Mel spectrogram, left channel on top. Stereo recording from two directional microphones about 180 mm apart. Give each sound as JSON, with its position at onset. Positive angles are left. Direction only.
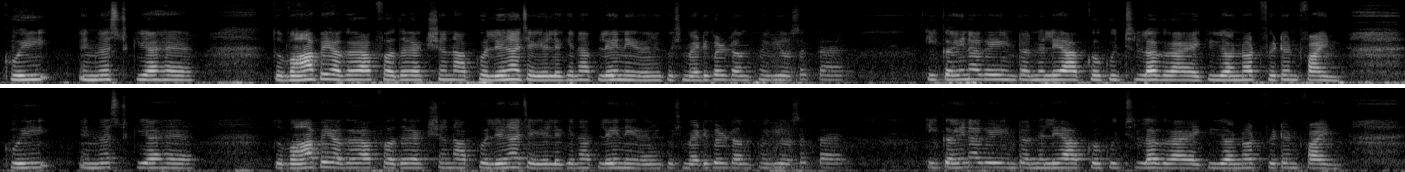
{"t": 0.1, "sound": "a woman's voice", "side_deg": 50}
{"t": 9.2, "sound": "a woman's voice", "side_deg": 45}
